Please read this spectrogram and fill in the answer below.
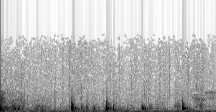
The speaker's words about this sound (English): In a small cabin on the outskirts of town, a woman paced the floor nervously. Her anxious expression looked strangely in contrast with her gay dancing dress and painted face. She stopped suddenly as she heard a light tap on the door.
